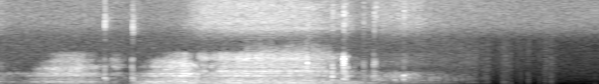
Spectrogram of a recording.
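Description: A man breathing close to the microphone: a couple of long, noisy breaths that swell and fade out before the end, with a few sharp mouse clicks.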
